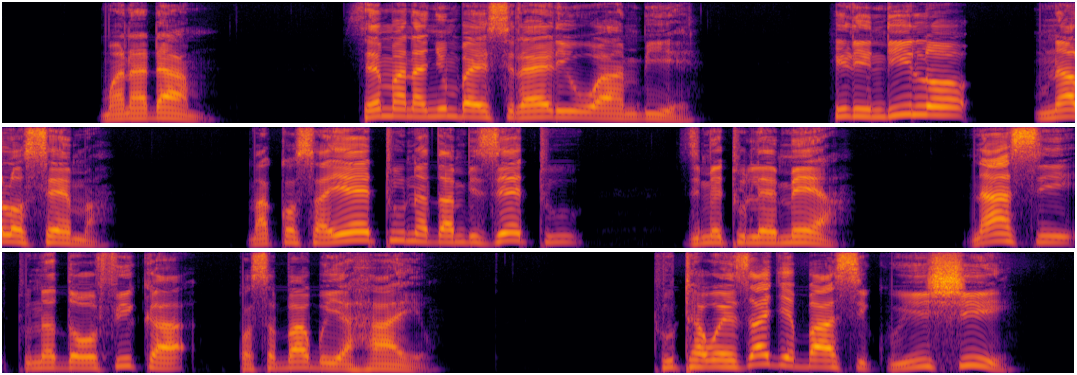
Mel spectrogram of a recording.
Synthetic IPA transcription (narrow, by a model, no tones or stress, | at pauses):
mwanaɗamu | sɛmanaɲumbajaisiɾaɛliuwaːmbiɛ̰ | hilindilɔ | m̩nalɔsɛma̰ | makɔsajɛtunaðambizɛtu | zimɛtulɛmɛa̰ | nasitunaðɔːfika | kwasaɓaɓujaɦajɔ̰ | tutawɛzaʄɛɓasikuiʃi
